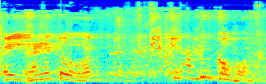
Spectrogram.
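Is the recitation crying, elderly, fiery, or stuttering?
elderly. It is recited in a slow, old man's voice. An old man is reciting. "মুরব্বী মানুষ আসছে, তার আবৃত্তির ঢং ছিল এরকম"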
